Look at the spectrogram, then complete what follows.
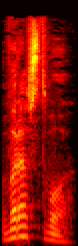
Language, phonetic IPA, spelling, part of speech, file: Russian, [vərɐfstˈvo], воровство, noun, Ru-воровство.ogg
- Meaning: theft, stealing, larceny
